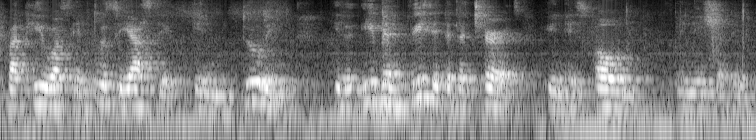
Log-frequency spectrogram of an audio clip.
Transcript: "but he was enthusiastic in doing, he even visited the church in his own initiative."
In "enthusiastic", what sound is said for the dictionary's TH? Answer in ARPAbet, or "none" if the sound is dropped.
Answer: T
